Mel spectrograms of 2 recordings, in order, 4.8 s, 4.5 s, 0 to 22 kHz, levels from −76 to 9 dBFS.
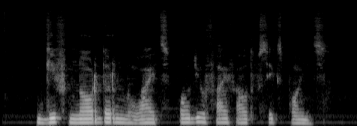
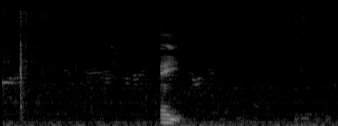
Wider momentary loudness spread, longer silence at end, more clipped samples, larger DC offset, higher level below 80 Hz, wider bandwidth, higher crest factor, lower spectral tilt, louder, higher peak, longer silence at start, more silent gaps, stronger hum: second, 13 LU vs 28 LU; first, 0.45 s vs 0 s; neither; neither; about the same, -58 dBFS vs -60 dBFS; second, 12.5 kHz vs 16.5 kHz; second, 18 dB vs 26 dB; first, -8.5 dB/octave vs -5.5 dB/octave; first, -23 LUFS vs -37 LUFS; first, -4 dBFS vs -18 dBFS; first, 0.5 s vs 0.05 s; neither; neither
